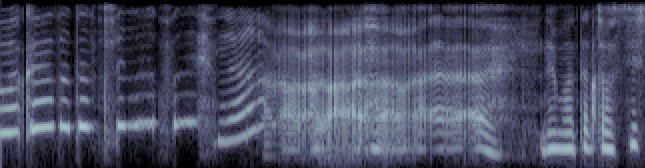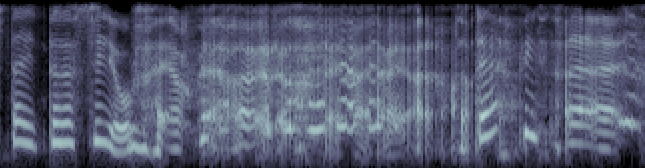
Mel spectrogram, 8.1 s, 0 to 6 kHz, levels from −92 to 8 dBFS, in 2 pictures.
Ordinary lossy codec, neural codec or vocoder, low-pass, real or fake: none; autoencoder, 44.1 kHz, a latent of 192 numbers a frame, MeloTTS; 5.4 kHz; fake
